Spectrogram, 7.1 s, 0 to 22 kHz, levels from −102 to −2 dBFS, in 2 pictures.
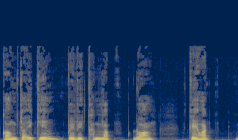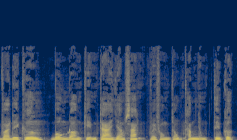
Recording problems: none

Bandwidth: 14.5 kHz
